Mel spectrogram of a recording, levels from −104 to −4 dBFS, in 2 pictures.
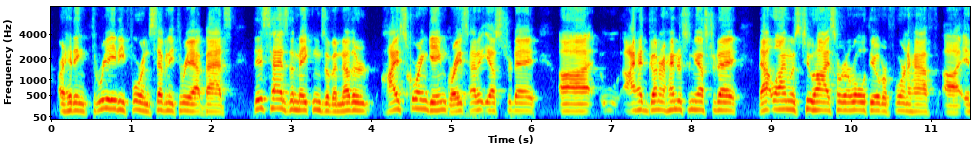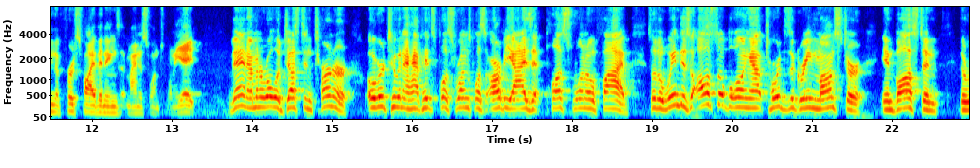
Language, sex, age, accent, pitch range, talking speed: English, male, 30-49, American, 155-200 Hz, 205 wpm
